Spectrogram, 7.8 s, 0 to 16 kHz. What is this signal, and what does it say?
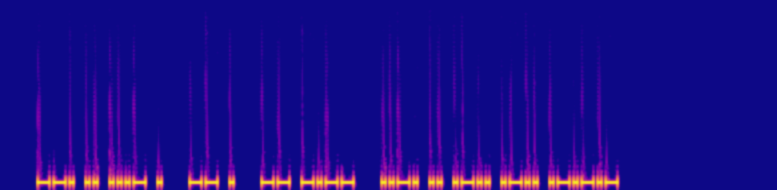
Morse code, heard as a keyed tone, about 30 wpm, 700 Hz. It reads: GIVE ME MY FILL.
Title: Sentences from Top 1000 Words - Review Part 3 - 30wpm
